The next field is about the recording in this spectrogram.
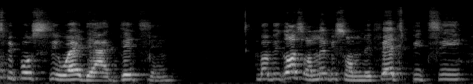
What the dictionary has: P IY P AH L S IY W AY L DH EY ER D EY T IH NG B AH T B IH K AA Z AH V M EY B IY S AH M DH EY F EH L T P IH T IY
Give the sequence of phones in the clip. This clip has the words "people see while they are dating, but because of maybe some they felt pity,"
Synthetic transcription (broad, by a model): P IY P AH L S IY W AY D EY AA D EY T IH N B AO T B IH K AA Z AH M EY B IY S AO M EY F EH T P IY T IY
